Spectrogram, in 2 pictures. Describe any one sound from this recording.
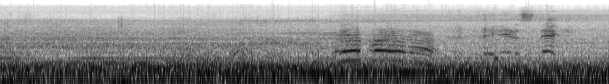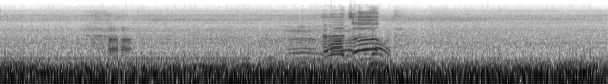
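Several quad bike engines idle with a steady low rumble.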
